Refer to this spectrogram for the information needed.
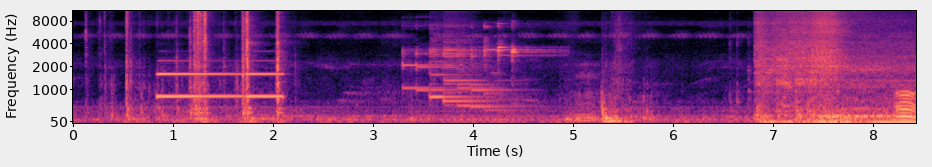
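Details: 2017 Toyota Avanza G started with a spare key just registered as master key via a Thinkscan 689BT immobilizer update: chime tones and clicks, then the starter cranks and the engine runs steadily, a normal start; the key's lock/unlock buttons still don't work.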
